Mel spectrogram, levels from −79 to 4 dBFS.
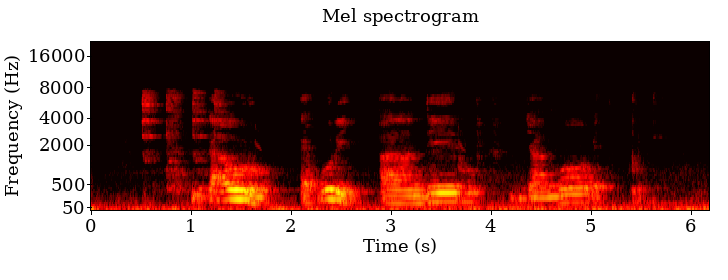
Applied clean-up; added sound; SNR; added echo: none; Bird; 16 dB; reverberation time 0.6 s.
